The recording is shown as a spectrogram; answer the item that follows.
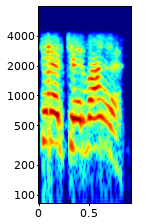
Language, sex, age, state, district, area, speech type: Tamil, female, 60+, Tamil Nadu, Tiruppur, rural, conversation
